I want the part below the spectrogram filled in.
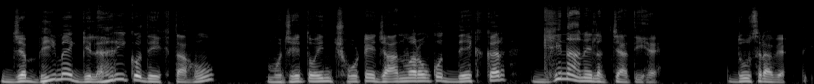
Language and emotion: Hindi, disgusted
